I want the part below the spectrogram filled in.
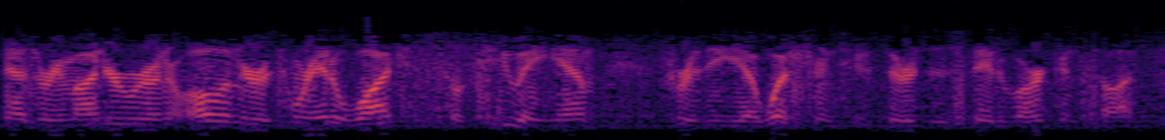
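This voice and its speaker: A man's voice: medium pitch, rapid-fire. Man on a staticky two-way radio. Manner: steady reading, spells out county names, some fillers. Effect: heard over a two-way radio with static. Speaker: amateur radio net control operator. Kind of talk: reading weather bulletins over a radio net. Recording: tinny radio transmission with static hiss.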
